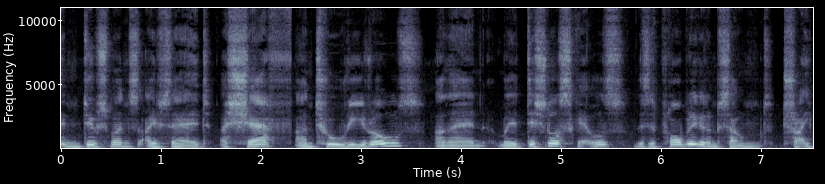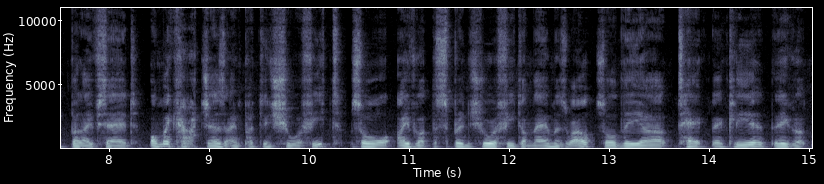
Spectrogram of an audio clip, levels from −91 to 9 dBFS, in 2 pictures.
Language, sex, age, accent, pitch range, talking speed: English, male, 40-59, British, 120-150 Hz, 190 wpm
